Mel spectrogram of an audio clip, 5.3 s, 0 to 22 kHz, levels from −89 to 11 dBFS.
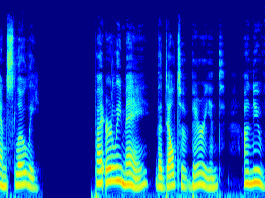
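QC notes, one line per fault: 3.61 to 5.31 s, channel delay (comb filtering): from 3.61 s to the end, the speech turns hollow and phasey. One channel arrives a fraction of a millisecond late, under 1 ms, and when the two channels are folded to mono, the shared content cancels at evenly spaced frequencies. That carves fixed notches into the spectrum, the first at roughly 700 Hz, with further notches at regular intervals above it.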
